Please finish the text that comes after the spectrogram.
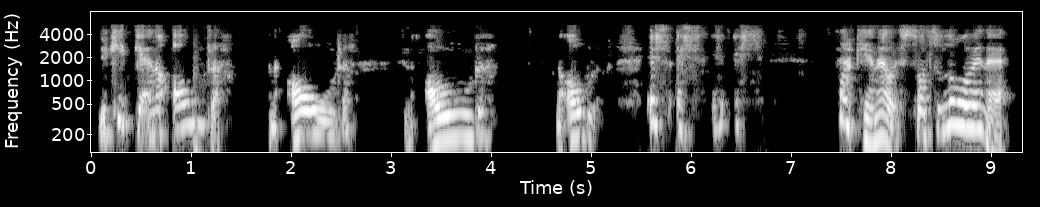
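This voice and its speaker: Guy in his 40s rambling at his laptop cam, pitch all over the place, kinda raspy. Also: animated, unhurried, long pauses, muffled recording. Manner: rambling, self-interrupting, chatty. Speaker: vlogger. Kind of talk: rambling webcam monologue. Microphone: built-in computer camera mic.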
